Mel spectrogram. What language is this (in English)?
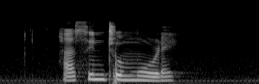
Venda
